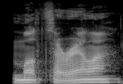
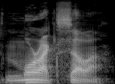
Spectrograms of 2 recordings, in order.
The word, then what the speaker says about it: Moraxella: And in my times as a teacher, I had students pronounce it mozzarella catarrhalis, which is comical, but remember, it is Moraxella.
